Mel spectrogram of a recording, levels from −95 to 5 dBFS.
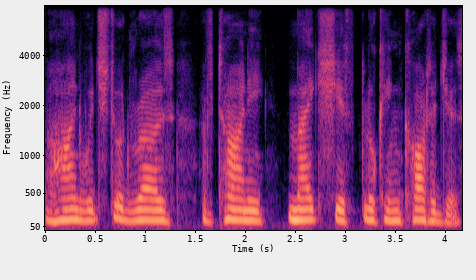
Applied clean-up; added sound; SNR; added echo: none; none; none; none.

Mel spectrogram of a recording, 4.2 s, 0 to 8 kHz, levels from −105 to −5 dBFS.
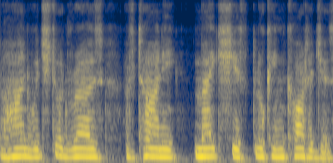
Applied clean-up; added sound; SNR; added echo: none; none; none; reverberation time 0.4 s.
